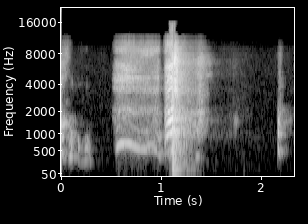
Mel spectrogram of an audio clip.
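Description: A person's sneeze-like vocal burst: a wavering, drawn-out 'ah' that ends about a second in with a sharp, explosive burst.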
